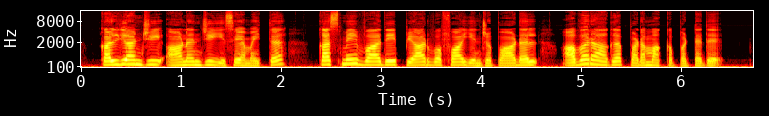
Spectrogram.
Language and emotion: Tamil, neutral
